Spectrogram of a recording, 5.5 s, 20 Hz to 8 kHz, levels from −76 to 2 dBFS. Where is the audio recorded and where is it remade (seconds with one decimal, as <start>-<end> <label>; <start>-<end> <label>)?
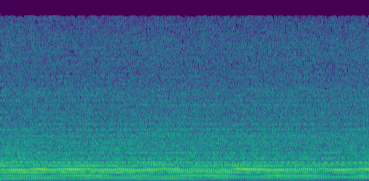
0.0-5.5 recorded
